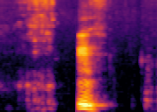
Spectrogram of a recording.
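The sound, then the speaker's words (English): A faint, brief slurp of someone sipping coffee, followed by a louder, short voiced exhale of satisfaction and a quiet trailing breath. “Let me get a sip of this coffee though.”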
